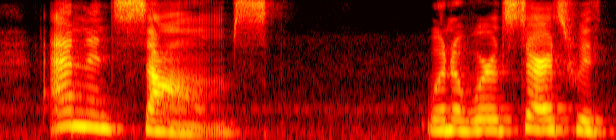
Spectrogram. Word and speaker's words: Psalms: uses its second sound of c and in Psalms when a word starts with PT the P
